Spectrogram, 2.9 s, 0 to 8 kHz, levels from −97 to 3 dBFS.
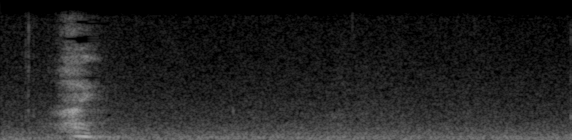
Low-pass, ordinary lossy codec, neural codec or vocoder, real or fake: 7.2 kHz; none; none; real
